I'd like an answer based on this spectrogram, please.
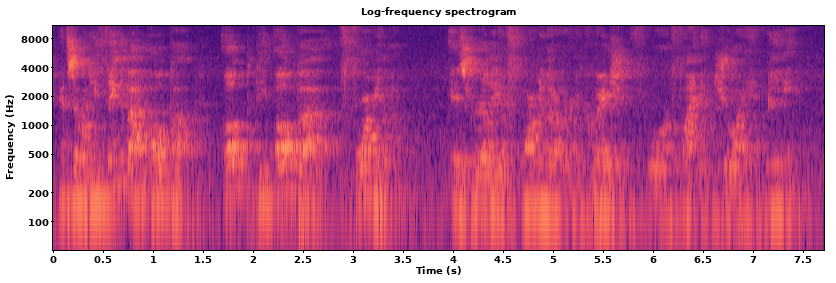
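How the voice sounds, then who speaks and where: At a museum event hall, a man presents his book to an audience in a conversational way, restarting sentences and adding chuckling asides. His mid-range voice is at normal speed, heard far off in an echoey hall through a muffled, noisy recording.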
